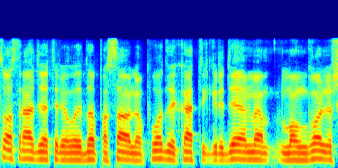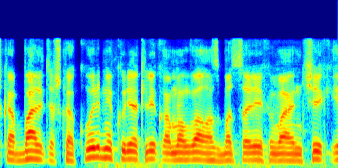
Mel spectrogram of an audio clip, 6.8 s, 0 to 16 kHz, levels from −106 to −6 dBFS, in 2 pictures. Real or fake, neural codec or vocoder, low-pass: fake; codec, 16 kHz, 4 kbps, X-Codec, HuBERT features, trained on general audio; 7.2 kHz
